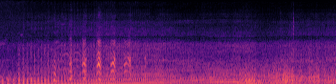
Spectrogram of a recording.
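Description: ATV engine accelerating along a gravel trail, its pitch climbing over the first couple of seconds and then settling lower, with wind noise on the helmet microphone.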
